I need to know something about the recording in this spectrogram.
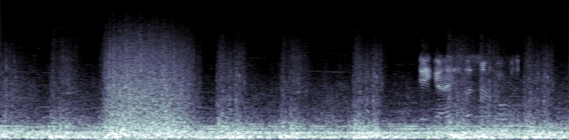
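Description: A heavy machine's engine rumbles low and steady.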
